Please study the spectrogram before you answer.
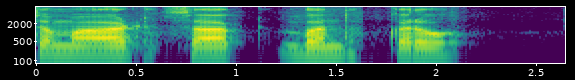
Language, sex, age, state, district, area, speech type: Punjabi, male, 18-30, Punjab, Pathankot, urban, read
